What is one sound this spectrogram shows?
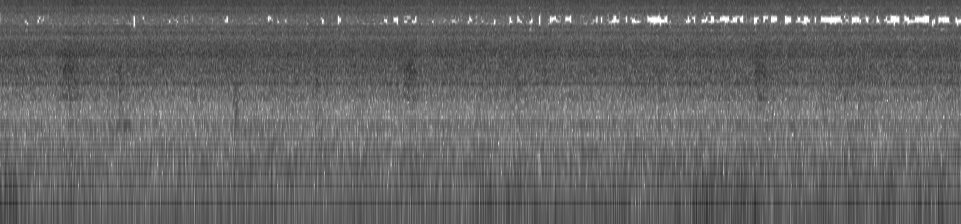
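A steam locomotive hisses steadily at close range.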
